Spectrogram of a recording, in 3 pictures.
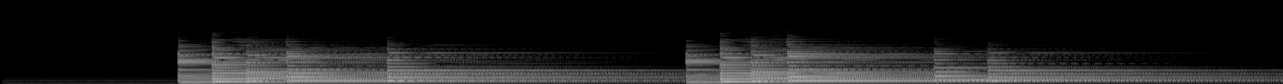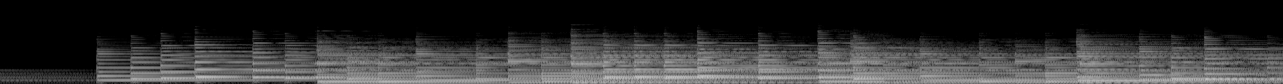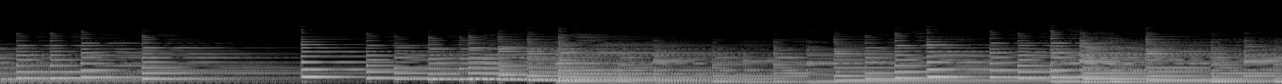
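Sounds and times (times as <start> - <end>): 
autumn-themed piano piece: 1.8 - 38.4.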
